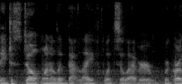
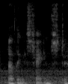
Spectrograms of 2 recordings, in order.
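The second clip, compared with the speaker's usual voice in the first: soft unvoiced whisper repeat; 7 dB quieter than usual. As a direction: breathe the line out quietly.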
